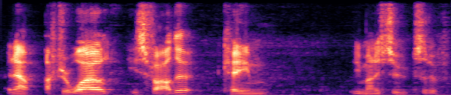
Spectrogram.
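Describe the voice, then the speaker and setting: A man speaks with a British accent. Audible room echo surrounds the voice. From Britain. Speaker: pastor. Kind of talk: sermon. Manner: halting.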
